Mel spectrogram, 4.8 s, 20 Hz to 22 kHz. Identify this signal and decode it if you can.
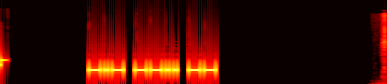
Morse code, heard as a keyed tone, about 25 wpm, 700 Hz. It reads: KZM
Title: USA Call Sign Postfixes - 3 Letters 25wpm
